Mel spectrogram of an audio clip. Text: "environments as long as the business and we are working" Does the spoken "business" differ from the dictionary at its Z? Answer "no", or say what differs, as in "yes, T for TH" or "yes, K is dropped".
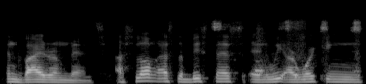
yes, S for Z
